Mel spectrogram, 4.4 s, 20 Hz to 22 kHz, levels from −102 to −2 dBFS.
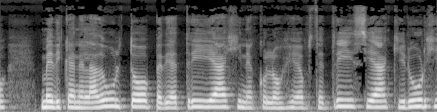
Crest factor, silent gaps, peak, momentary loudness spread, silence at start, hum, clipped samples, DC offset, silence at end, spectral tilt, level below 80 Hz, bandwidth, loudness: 14 dB; none; 0 dBFS; 7 LU; 0 s; none; under 0.1%; under 0.1%; 0 s; -6.5 dB/octave; -48 dBFS; 17 kHz; -15 LUFS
